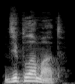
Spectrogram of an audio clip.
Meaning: 1. diplomat (person who is accredited to represent a government) 2. briefcase
- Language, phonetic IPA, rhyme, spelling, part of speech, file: Russian, [dʲɪpɫɐˈmat], -at, дипломат, noun, Ru-дипломат.ogg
